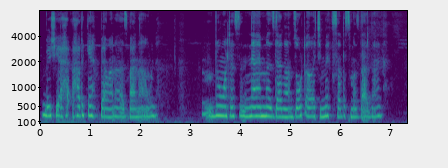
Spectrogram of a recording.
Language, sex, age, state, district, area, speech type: Kashmiri, female, 18-30, Jammu and Kashmir, Srinagar, rural, spontaneous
